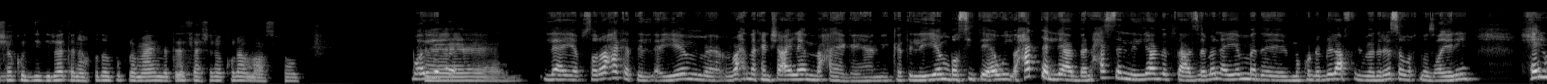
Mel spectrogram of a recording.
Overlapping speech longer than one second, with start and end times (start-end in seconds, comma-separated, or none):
none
